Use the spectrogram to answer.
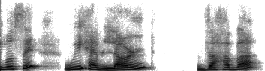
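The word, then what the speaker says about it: ذهبوا: Note that there is an Alif at দ্য এন্ড অফ the word which is not pronounce.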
